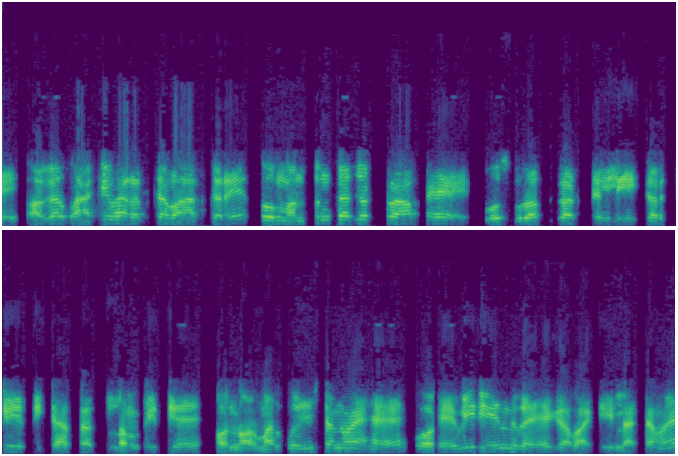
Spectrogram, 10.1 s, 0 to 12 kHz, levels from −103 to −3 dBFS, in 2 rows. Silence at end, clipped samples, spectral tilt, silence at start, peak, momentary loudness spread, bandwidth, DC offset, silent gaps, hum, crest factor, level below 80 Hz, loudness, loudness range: 0 s; under 0.1%; -3.5 dB/octave; 0 s; -10 dBFS; 4 LU; 7.6 kHz; under 0.1%; 1.85-1.91 s, 2.80-2.86 s, 3.51-3.60 s, 4.34-4.41 s, 4.99-5.04 s, 5.58-5.62 s, 5.77-5.82 s, 6.56-6.64 s; none; 18 dB; -76 dBFS; -26 LUFS; 1 LU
